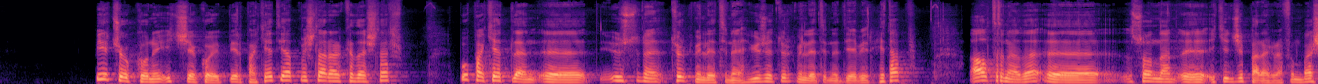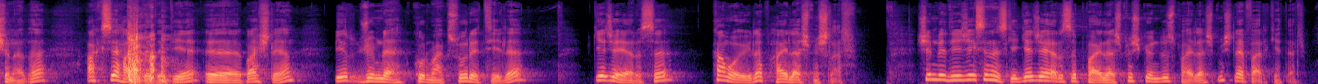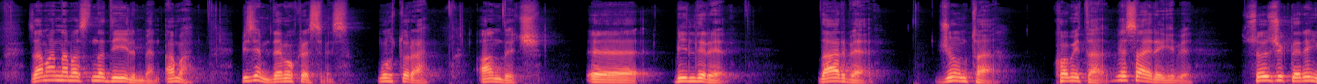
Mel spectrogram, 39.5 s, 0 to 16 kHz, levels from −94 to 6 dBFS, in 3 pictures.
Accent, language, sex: native, Turkish, male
